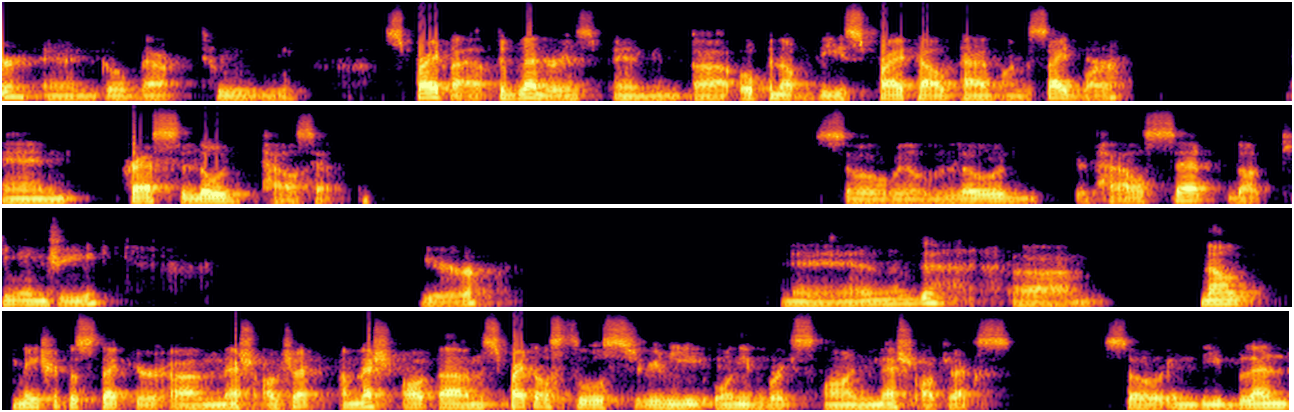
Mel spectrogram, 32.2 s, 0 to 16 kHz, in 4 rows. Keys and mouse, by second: 2.2 middle click, 3.0-4.2 middle drag, 10.1 click, 19.9-21.5 middle drag, 21.9 middle click, 23.5-24.2 middle drag.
